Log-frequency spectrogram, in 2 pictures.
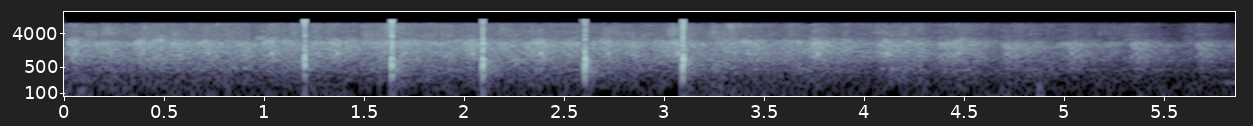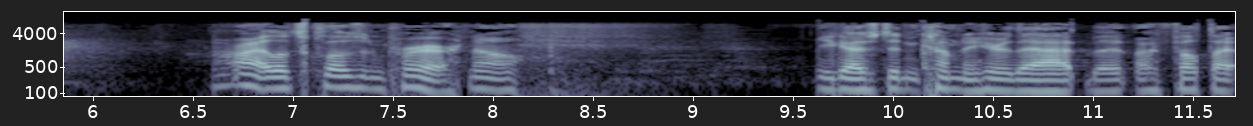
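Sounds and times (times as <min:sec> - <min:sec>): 
crowd applause: 0:00.0 - 0:06.0
speech: 0:06.7 - 0:08.4, 0:09.6 - 0:11.6.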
